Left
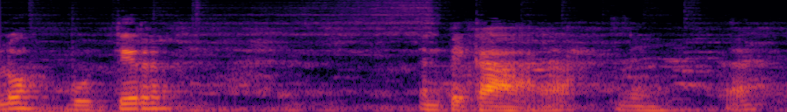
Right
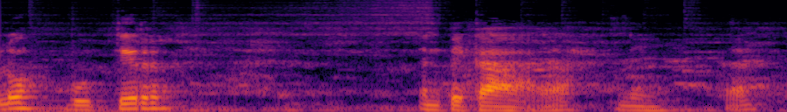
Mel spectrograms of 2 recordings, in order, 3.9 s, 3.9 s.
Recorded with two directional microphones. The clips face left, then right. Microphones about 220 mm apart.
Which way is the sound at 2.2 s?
35° right (ahead or behind).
